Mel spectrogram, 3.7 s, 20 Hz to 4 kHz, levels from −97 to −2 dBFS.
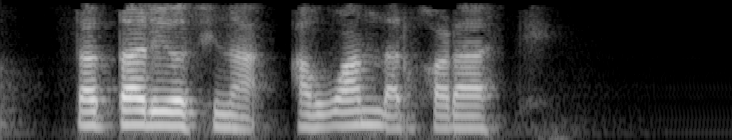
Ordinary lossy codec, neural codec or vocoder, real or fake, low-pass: MP3, 24 kbps; codec, 16 kHz, about 1 kbps, DyCAST, with the encoder's durations; fake; 3.6 kHz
